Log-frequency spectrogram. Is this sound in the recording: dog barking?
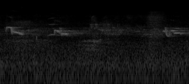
no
